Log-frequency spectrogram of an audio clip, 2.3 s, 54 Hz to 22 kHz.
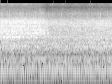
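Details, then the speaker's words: Pontiac Bonneville 3800 V6 after MAF cleaning, radiator flush and oil change; had mimicked a head gasket failure with coolant reaching the plugs and P0171; now a smooth, even idle with no misfire. "seems to be running pretty good now there's no more misfire or anything there's no coolant getting into the plugs"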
